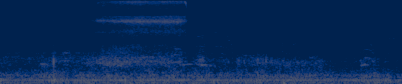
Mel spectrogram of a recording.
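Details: A Boston Terrier snores in low, rumbling breaths, with one brief, high, wheezy whistle.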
